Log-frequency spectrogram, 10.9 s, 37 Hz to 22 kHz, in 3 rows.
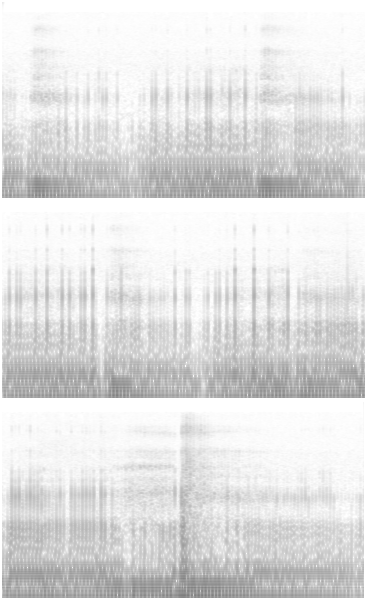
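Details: Domestic female cat purring, recorded with a Tascam DR-40 as part of a one-hour recording: a continuous low rumbling drone with rapid pulsing texture, steady throughout with brief soft clicks and a faint louder rustle near the end.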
